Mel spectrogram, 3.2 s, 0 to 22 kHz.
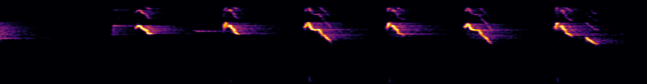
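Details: Hand-held saffron finch sings fibra: a drawn buzzy lead-in, then six loud, crisp, steeply descending whistled notes at about every 0.4 seconds, clean background.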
